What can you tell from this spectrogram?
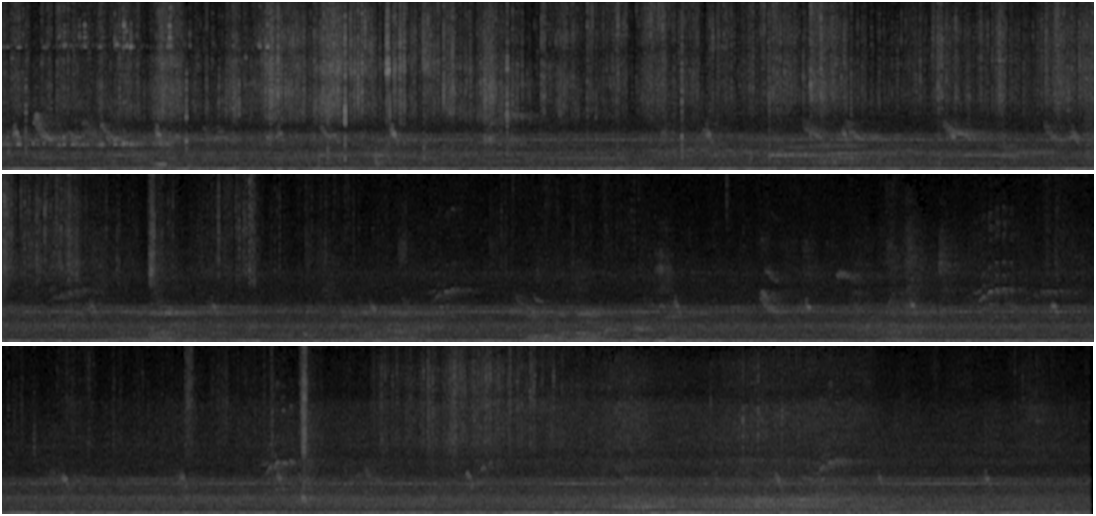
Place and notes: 下埤公園, Taipei City - Sitting in the park
Near the airport noise, Traffic Sound, Dogs barking
Zhongshan District, Taipei City, Taiwan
